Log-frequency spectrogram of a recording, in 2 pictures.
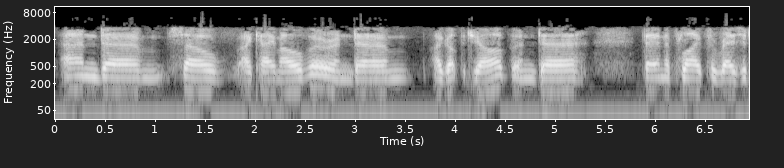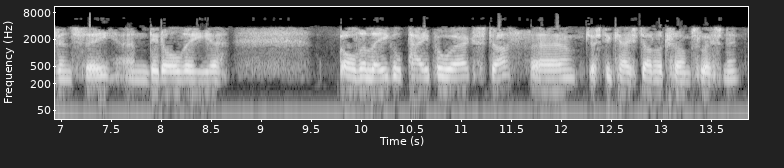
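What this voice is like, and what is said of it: British accent, slightly faded. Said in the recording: “I hear your British accent is fading a bit.”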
